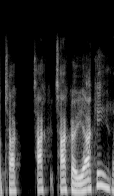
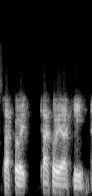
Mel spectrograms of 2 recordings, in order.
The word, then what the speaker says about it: takoyaki: I've got campfire mussels, coastal okonomiyaki, lobster oil, octopus dumplings, or takoyaki. I think it's takoyaki and okonomiyaki.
